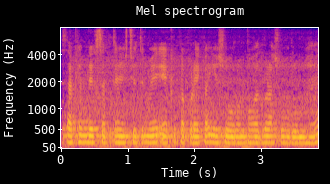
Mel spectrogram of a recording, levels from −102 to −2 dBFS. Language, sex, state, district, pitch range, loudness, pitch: Hindi, female, Himachal Pradesh, Shimla, 155-165 Hz, -18 LUFS, 160 Hz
